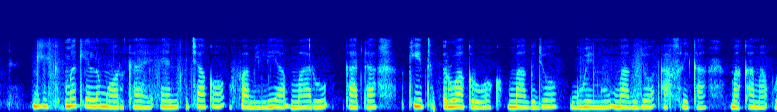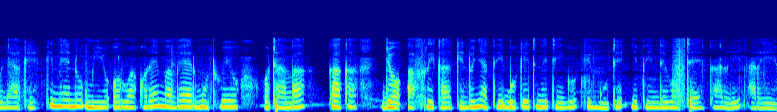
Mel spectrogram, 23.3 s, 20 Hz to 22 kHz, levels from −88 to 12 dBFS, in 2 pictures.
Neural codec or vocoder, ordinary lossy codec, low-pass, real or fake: none; none; 5.4 kHz; real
